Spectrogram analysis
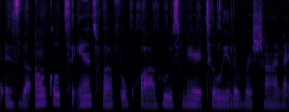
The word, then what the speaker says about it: Fuqua: Okay, so Harvey Fuqua is the uncle to Antoine Fuqua who's married to Lela Rochon, and Antoine is the director of the new Michael Jackson movie.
